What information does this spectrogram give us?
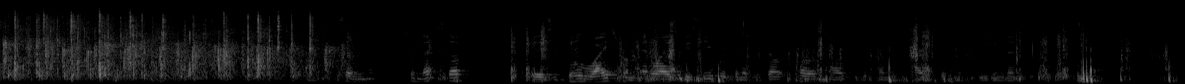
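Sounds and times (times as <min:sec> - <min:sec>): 
audience applause: 0:00.0 - 0:03.6
speech: 0:04.1 - 0:10.9.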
